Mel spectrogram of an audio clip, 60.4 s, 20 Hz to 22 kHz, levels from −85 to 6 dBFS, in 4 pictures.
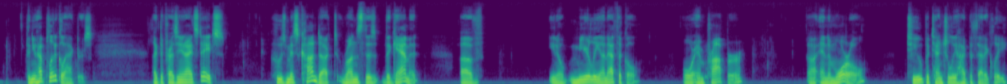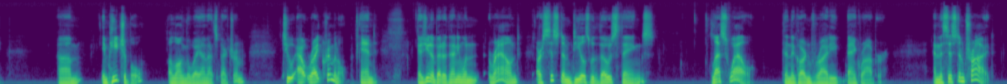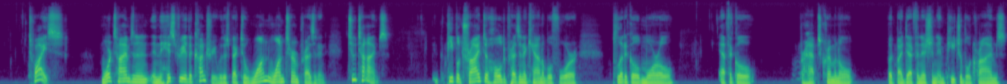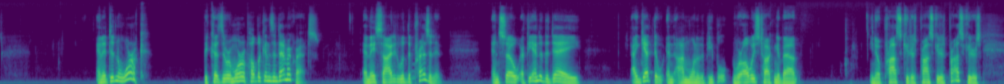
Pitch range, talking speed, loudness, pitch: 115-135 Hz, 145 wpm, -16 LUFS, 125 Hz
